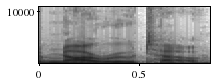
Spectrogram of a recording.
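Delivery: NARUTO with a stretched, stressed RU; English-style Naruto, leaning on the middle syllable; stress on second-to-last syllable. Shown as a demonstration. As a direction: lean hard on the "ru" in Naruto. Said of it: "accent from the second to last syllable".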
